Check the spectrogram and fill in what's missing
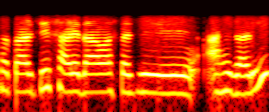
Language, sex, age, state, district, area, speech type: Marathi, female, 30-45, Maharashtra, Washim, rural, conversation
